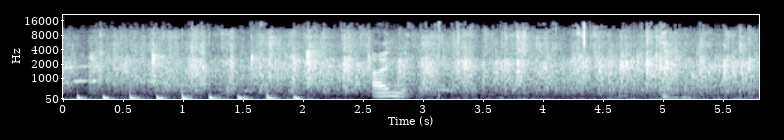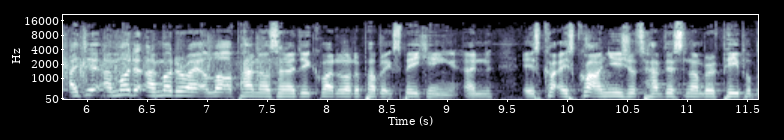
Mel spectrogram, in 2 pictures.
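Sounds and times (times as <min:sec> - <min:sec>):
audience applause: 0:00.0 - 0:06.2
speech: 0:02.6 - 0:03.0, 0:05.8 - 0:11.5.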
